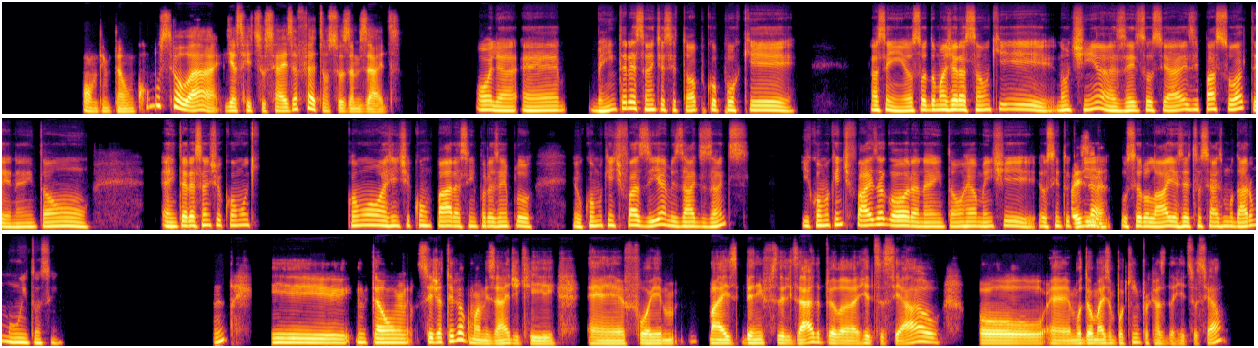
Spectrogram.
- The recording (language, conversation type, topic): Portuguese, podcast, Como o celular e as redes sociais afetam suas amizades?
- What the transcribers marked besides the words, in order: "beneficiada" said as "beneficializada"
